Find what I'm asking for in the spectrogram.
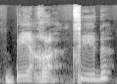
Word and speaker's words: Bertide: This is Bertide, and I'm going to pronounce my name like we do from the island. Bertide is the name, so that's the pronunciation.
